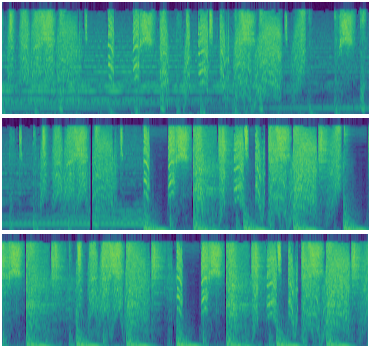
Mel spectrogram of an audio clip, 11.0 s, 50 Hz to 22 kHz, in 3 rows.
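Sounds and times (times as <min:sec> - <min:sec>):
held synth chord: 0:00.0 - 0:05.1
electronic drum beat: 0:00.0 - 0:11.0
record scratching: 0:00.1 - 0:03.1.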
